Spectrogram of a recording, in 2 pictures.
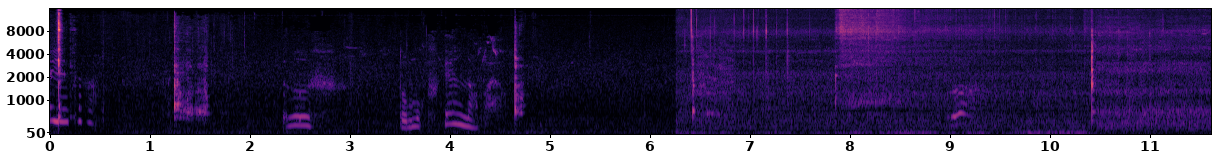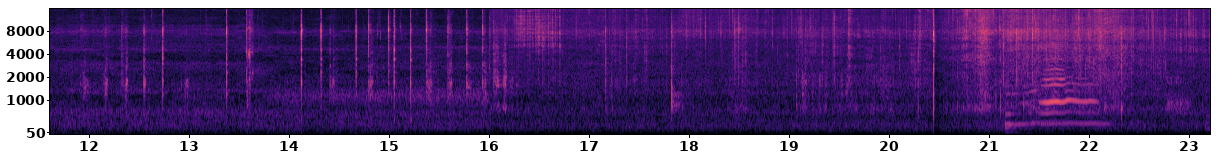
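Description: Metal tongs scrape and tap against a pan.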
